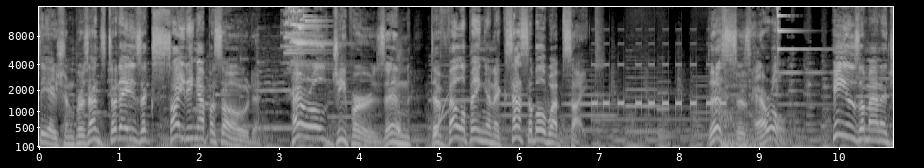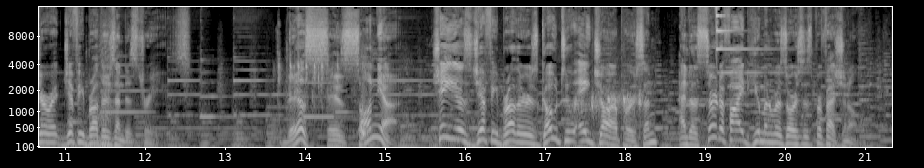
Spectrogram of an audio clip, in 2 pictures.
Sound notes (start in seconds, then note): 3.0 chimes; 6.9 fax beeping; 9.2 ding; 13.4 keyboard clicking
